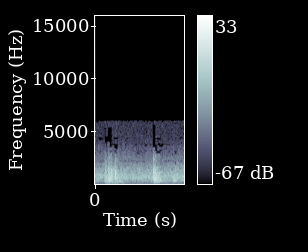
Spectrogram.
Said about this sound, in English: The door is unlocked. Move forward. Turn the knob. Do everything slowly. That's it. Open the door.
